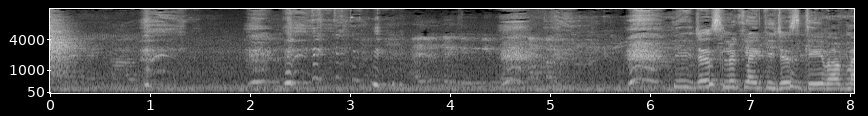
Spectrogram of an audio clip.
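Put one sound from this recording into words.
A young woman laughs nearby.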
